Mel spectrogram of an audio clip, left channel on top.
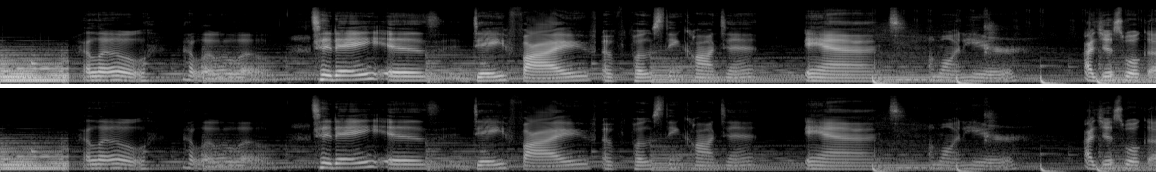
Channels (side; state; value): right; quieter; 7.1 dB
